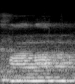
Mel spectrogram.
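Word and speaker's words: الفلق: A'udzu birabbil falaq, dibacanya falaq pendek.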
